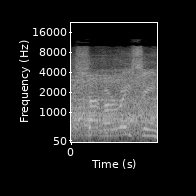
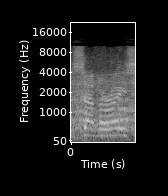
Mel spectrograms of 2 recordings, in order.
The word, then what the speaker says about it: Savarese: world still on the comeback Trail against Lou savaresi as we will call him the Italians behind us are pronouncing it savaresi and that'll do for me Frank Savar I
